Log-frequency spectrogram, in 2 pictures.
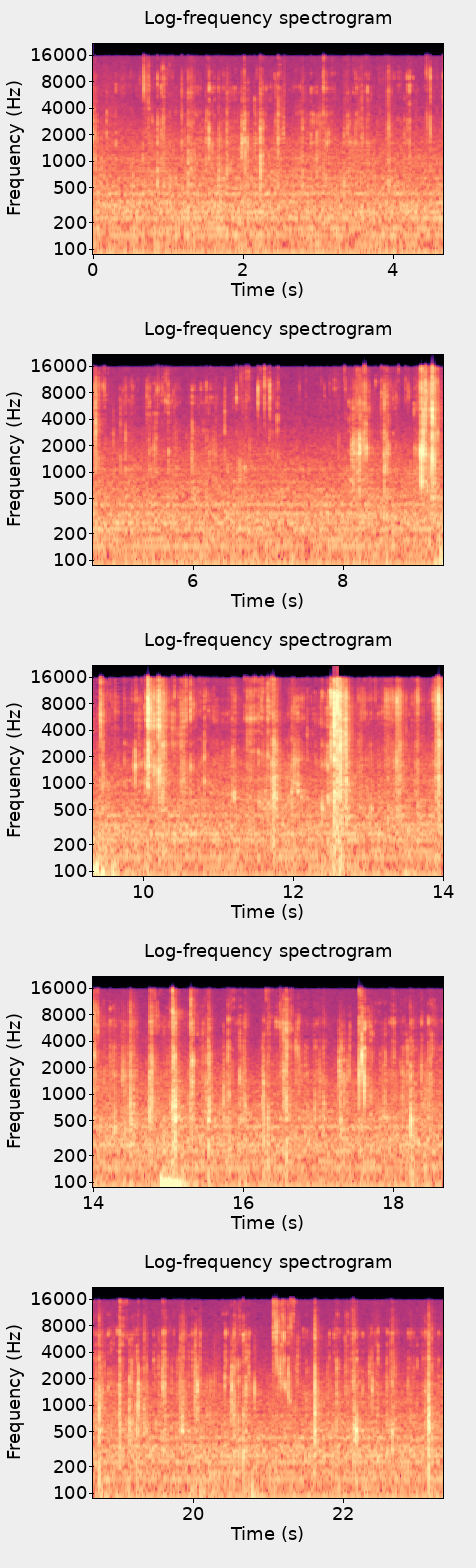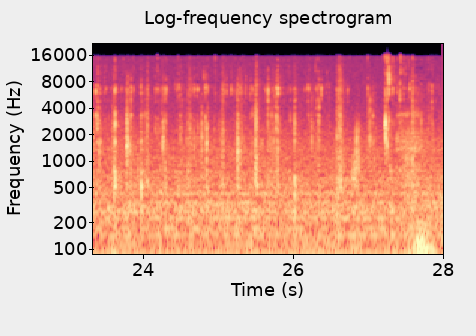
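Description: Close-miked chewing and biting of crispy food, a run of sharp crunches and smaller mouth clicks. The crunching is loudest a little before halfway through, with one especially sharp crunch.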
